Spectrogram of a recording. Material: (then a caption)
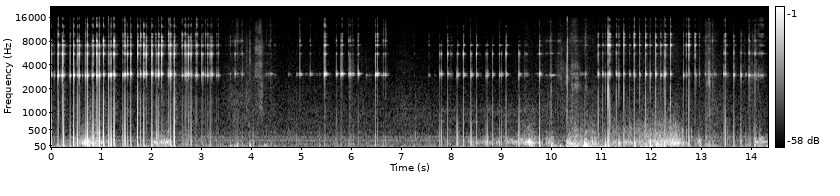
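Glass. A small clear glass jar with a lid, held in both hands in front of a fluffy mic cover, is tapped with fingertips and nails and tilted or shaken. Quick, bright glassy clinks ring around 3 kHz, dense at the start, sparser in the middle, then busy again toward the end.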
